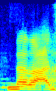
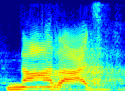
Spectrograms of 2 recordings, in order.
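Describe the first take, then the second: First: The first vowel is short. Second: The first vowel is long. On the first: The speaker calls it wrong. "अपन क्या बोलते हैं" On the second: The speaker calls it right. "सही उच्चारण क्या है"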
